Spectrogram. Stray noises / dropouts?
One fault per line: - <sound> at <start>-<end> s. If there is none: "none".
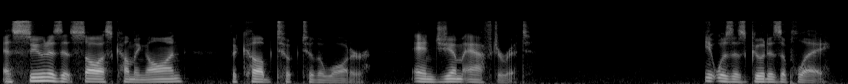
none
